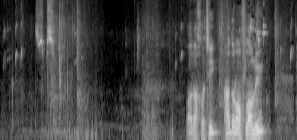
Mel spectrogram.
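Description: A small bird flutters its wings in a cage.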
